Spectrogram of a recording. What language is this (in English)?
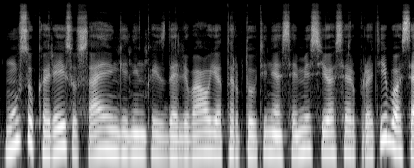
Lithuanian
